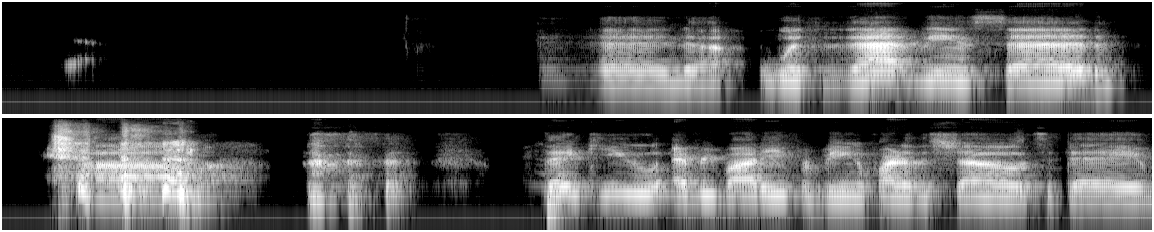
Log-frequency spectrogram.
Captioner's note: laughs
